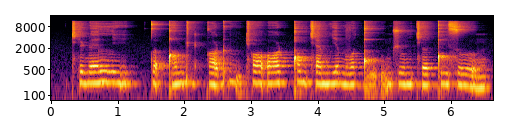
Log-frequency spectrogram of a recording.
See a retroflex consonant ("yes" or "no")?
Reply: yes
